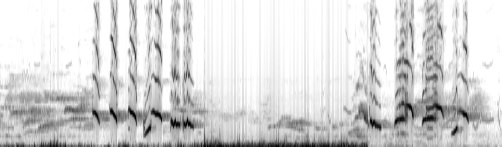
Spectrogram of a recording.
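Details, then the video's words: Oriental magpie-robin, a kept songbird, singing hard and aggressively after being provoked to challenge a rival: bright whistled notes and sharp up-and-down slurred phrases in rapid bursts, over low rumbling background noise that stops midway. "KICAUAN KACER POWER KERAS | MEMANCING EMOSI KACER LAWAN LANGSUNG NGOTOT BONGKAR ISIAN"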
